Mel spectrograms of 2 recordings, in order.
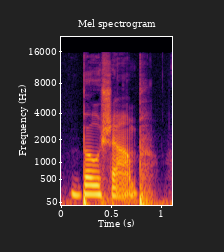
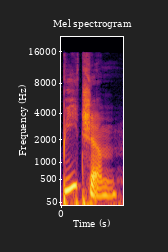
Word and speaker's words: Beauchamp: I pronounced his title Lord Beauchamp because that's how it's pronounced if you're a French person. It's B E A U C H A M P. Beauchamp, I would think. But in fact, because British people gotta be British, it's pronounced Beecham.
